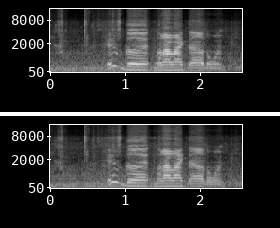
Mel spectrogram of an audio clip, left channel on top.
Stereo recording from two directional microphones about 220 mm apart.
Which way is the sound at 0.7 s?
20° left (ahead or behind).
